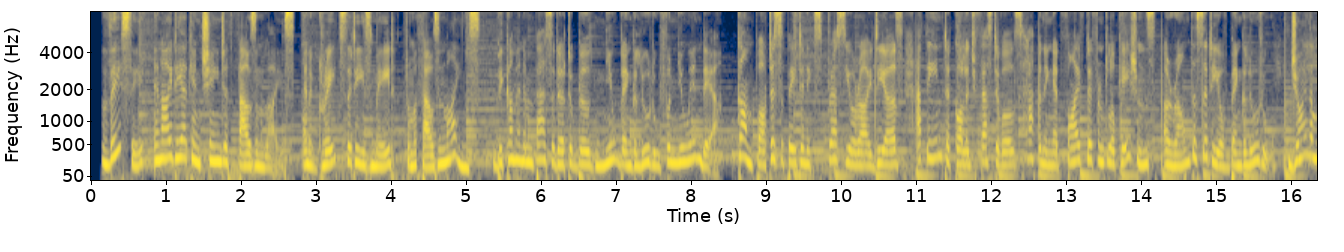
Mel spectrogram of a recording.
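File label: narration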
